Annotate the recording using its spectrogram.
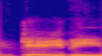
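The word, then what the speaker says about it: Gaby: think with Halo they they said in an early issue that her name rhymes with maybe so I think it's supposed to be Gabby but yeah it is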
